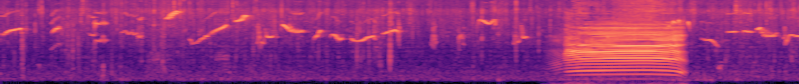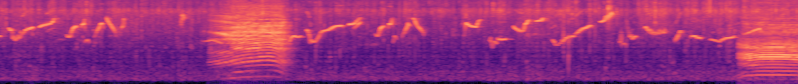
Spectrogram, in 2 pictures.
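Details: Tame cow in a herd being driven in the afternoon, a fat cow calling the female: loud harmonic moos at about seven, thirteen and twenty seconds, each a second or so long, with many small birds chirping throughout.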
